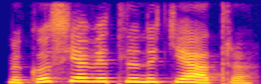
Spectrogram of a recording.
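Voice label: Komi sentences, female; ме кӧсъя ветлыны театрӧ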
